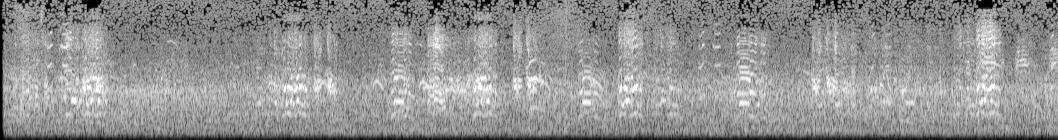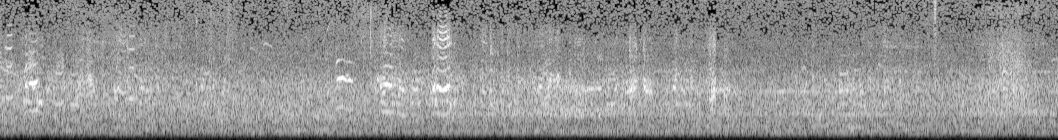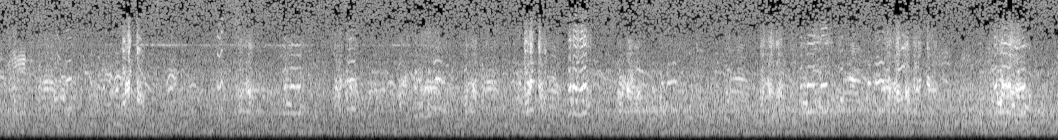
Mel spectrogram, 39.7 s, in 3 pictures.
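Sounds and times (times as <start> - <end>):
bean goose flock honking: 0.0 - 39.6.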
